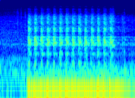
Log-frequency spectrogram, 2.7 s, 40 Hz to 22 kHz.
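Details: 1987 Toyota Corolla FX16 GTS with a replaced fuel pump: about two seconds of even cranking that never fires, because the pump gets no power through the jerry-rigged wiring, a suspected kill switch via relay and defroster switch. Pump ran on direct battery power and fuses and relay tested good.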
